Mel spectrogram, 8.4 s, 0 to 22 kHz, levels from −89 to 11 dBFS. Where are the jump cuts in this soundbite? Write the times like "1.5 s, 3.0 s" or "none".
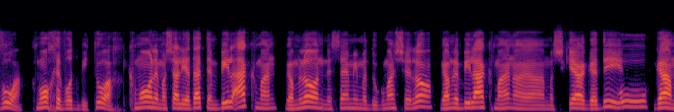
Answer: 3.5 s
